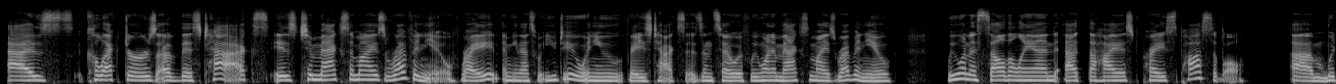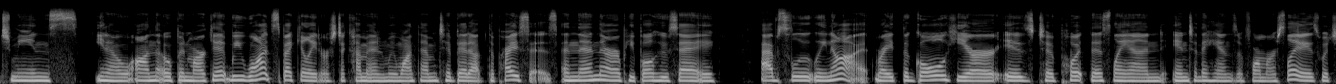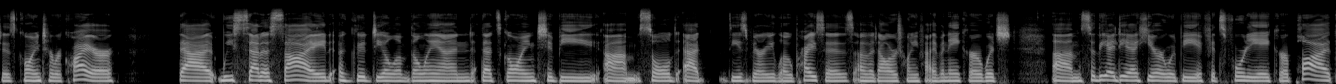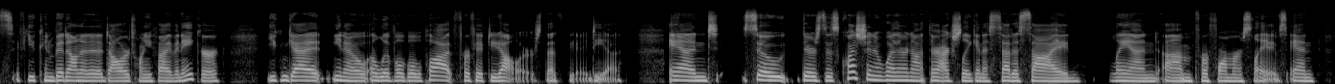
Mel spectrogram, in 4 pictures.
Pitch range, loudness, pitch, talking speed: 165-190 Hz, -25 LUFS, 175 Hz, 195 wpm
